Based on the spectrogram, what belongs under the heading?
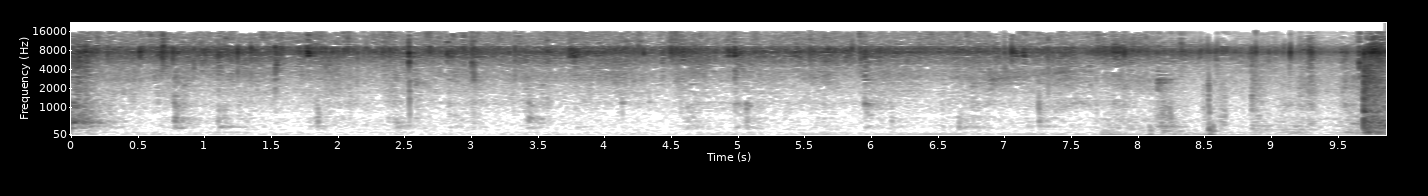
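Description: Bulgur and browned vermicelli sizzling in oil in a stainless steel pot, a wooden spoon stirring and scraping through the grains. A sharp knock just before the end.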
